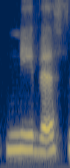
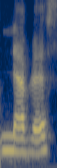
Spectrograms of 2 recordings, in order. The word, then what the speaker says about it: Nevis: And I just realized that I mispronounced that earlier. Nevis, not Nevis, like a true novice would.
